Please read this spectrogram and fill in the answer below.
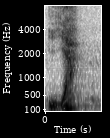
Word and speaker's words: Yah: La prononciation de ce terme est ceci, c'est Yah.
